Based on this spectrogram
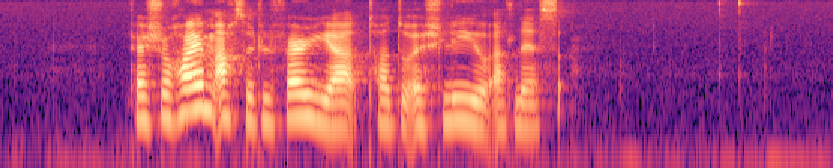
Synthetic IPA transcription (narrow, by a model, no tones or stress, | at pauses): fɛːʃuɦɔʏmaft̪əʈʰɪlfœljat̪ʰɔːt̪uʔɛʃliːʊʔa̰t̪leːsḁ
